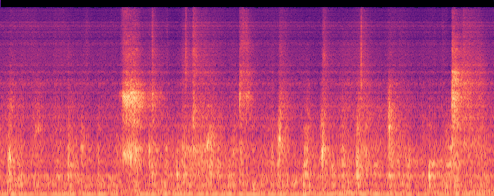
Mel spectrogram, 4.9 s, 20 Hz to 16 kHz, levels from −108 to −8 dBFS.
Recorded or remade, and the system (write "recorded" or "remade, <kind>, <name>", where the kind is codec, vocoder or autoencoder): remade, autoencoder, DAC-VAE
